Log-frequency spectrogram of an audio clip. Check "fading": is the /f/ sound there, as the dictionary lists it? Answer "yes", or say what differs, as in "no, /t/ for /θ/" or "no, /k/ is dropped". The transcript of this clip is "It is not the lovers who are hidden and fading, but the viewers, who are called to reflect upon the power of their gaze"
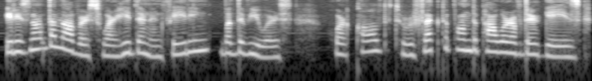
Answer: yes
